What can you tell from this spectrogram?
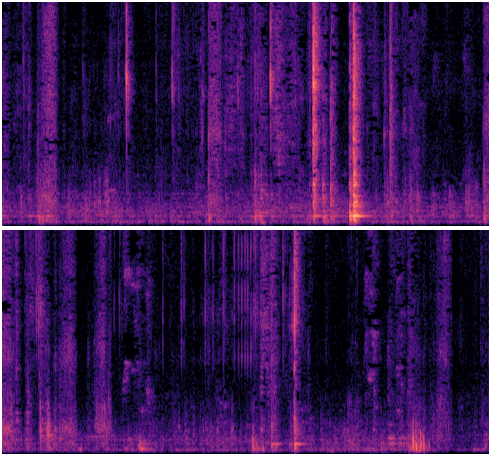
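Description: Hands handling jute twine against a burlap-covered box: irregular scratchy rustling with small clicks, the sharpest click about two and a half seconds in.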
